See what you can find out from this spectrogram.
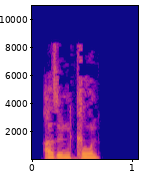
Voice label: "asynchron", German; adjectives

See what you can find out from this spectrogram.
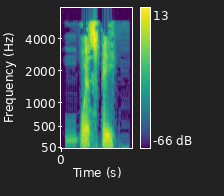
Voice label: "wispy", english; adjectives

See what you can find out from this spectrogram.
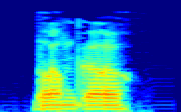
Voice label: "bongo", English; nouns

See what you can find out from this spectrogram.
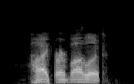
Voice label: "hyperbolic", English; adjectives

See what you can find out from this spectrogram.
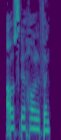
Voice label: "ausgeholfen", German; adjectives

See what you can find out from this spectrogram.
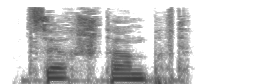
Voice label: "zerstampft", German; adjectives

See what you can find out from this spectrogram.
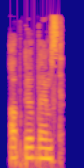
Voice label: "abgebremst", German; adjectives

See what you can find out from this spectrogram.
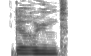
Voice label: "gerühmt", German; adjectives

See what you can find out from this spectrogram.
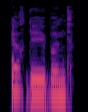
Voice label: "ergebend", German; adjectives

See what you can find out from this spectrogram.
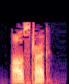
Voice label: "awestruck", English; adjectives

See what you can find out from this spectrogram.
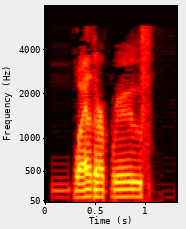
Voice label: "weatherproof", English; adjectives

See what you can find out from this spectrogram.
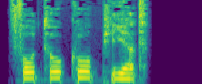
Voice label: "fotokopiert", German; adjectives

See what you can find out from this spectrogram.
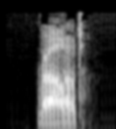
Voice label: "rout", English; nouns

